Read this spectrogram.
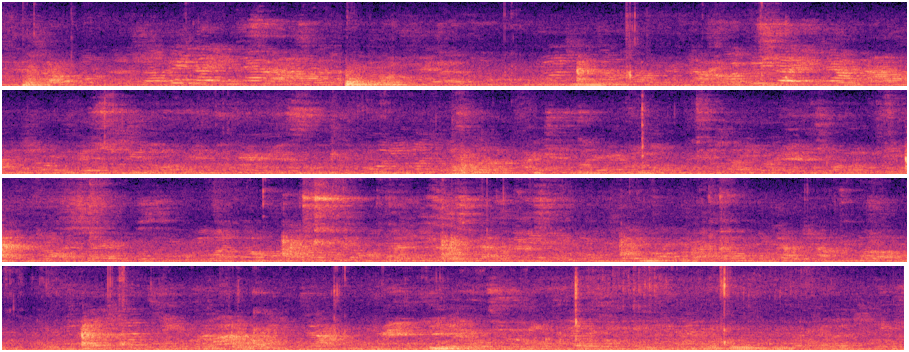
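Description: A man chews food and slurps noisily.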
